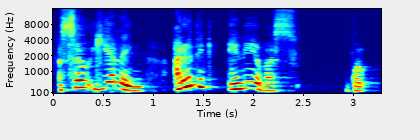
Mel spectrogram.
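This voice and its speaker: A middle-aged woman, a parenting coach, talking live to viewers on a stream, hoarse and croaky from a cold, chatty and reflective. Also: a little high, expressive, moderate pace, a little mellow, slight background noise.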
